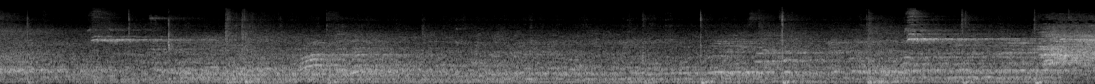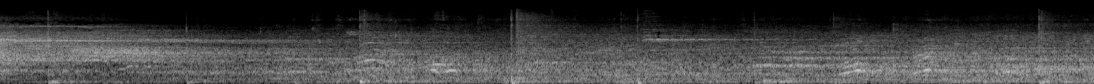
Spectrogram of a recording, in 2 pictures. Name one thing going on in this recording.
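Men call out and chatter across a large echoing hall.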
